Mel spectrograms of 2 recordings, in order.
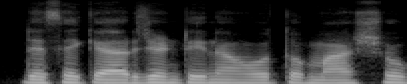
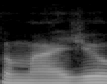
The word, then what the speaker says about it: mayo: In Argentina, you may hear it pronounced more like "masho." In some regions, it may sound like "majo," while in Spain and many other countries, it is commonly pronounced as "mayo."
